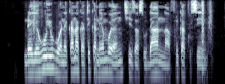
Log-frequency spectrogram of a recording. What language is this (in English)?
Swahili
